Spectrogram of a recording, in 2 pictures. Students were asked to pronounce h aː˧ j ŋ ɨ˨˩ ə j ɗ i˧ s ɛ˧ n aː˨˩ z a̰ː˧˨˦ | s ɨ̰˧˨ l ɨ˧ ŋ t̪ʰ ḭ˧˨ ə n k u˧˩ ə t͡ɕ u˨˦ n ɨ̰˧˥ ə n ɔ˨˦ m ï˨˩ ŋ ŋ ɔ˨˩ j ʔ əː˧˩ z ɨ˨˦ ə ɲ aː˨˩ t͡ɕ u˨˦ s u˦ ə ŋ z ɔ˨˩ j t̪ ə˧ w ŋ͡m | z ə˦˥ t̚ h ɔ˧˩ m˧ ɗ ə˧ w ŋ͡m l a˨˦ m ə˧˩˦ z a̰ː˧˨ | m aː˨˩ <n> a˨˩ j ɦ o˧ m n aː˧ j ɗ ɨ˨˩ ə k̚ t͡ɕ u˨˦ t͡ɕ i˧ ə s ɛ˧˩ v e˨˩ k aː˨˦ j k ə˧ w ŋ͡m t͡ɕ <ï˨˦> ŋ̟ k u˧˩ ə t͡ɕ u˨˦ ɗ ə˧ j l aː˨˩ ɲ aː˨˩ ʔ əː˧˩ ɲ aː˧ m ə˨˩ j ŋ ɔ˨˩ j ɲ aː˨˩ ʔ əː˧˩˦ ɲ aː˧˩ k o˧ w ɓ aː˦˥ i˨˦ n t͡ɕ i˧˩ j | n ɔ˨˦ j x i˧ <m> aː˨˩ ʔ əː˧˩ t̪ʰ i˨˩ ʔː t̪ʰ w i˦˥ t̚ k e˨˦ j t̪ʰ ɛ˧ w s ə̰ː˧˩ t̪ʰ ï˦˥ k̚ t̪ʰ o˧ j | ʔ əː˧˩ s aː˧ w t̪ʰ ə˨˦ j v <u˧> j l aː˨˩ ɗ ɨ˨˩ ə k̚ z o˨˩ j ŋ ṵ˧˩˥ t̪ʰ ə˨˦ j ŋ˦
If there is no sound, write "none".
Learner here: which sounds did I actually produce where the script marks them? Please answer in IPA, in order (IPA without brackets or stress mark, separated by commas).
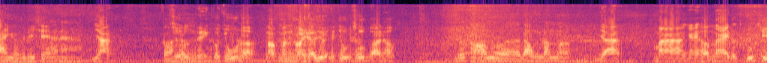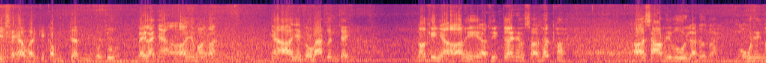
ŋ, ï˨˩, ɲ, u˧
